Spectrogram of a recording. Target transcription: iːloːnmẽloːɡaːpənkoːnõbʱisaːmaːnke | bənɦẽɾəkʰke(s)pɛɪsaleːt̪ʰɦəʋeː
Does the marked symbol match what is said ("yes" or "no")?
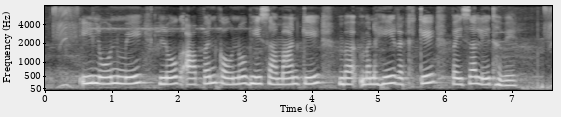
no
